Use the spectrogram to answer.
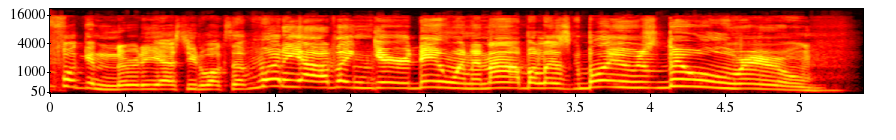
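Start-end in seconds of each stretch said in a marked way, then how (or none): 1.3-5.0 thick put-on Southern accent, slow and high. Retelling what a nerdy character says on walking up: imitating a heavy Southern accent. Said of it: "the most heavy Southern accent".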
